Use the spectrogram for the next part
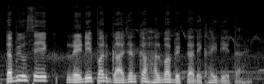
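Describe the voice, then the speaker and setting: A man narrates a children's moral story with dramatic delivery. His voice is fairly low and he moves along quickly over faint music. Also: very animated, mellow.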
